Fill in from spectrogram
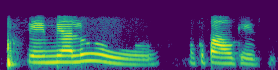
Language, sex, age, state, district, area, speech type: Telugu, female, 30-45, Andhra Pradesh, Kakinada, rural, conversation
